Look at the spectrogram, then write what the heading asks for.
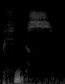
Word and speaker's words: PiS: its polish acronym pis which is usually pronounced as peace peace was initially founded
